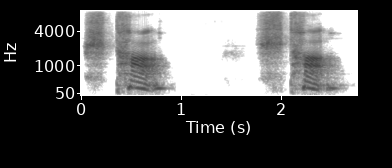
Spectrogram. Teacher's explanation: So it's the retroflex shta, but it's mahaprana. So it comes out like shta, shta.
